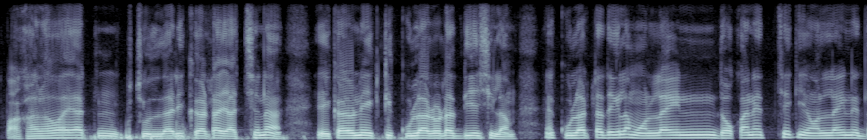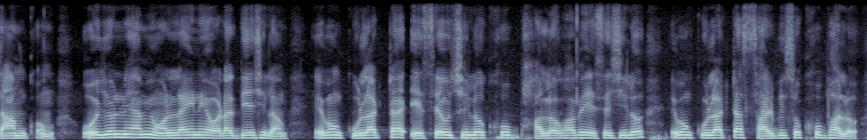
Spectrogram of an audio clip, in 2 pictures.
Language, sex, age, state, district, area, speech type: Bengali, male, 60+, West Bengal, Jhargram, rural, spontaneous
